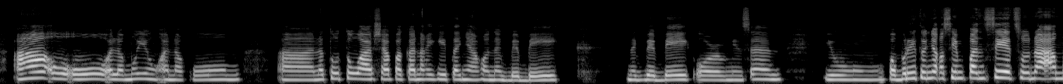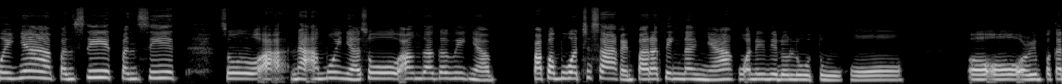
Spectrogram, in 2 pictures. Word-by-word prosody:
Ah. 285 +5 +7
Oo, 240 -1 +1
alam 225 -1 0
mo 235 +2 -1
'yung 250 -3 -4
anak 215 -2 -3
ko, 220 +1 -4 0.4
ah, 210 -1 -2
natutuwa 250 +1 +1
siya 235 0 0
'pag 235 -2 -1
ka 230 - +2
nakikita 230 -1 -2
niya 220 -2 -2
ako 220 - -2
nag-be-bake, 200 +1 -1 0.6
nag-be-bake 210 0 -1
or 205 -1 -1
minsan 230 +3 -2 0.4
'yung 215 -1 -2
paborito 255 +6 +2
niya 290 0 +2
kasing 290 +1 0
pansit, 290 0 +4
so, 285 - 0
naamoy 275 0 +4
niya, 305 -1 +2
pansit, 310 +6 0
pansit. 285 +2 -3 0.4
So, 265 -1 0
ah, - - +2
naamoy 260 +4 0
niya. 230 -2 +1
So, 270 0 +1
ang 270 0 -1
gagawin 275 -1 -3
niya 215 -3 -1 0.5
papabuhat 275 +1 +2
siya - - -12
sa 270 -4 +1
'kin 220 0 -1
para 250 0 +3
tingnan 250 -3 0
niya 230 +2 +1
kung 235 0 -3
ano 240 - -1
'yung 240 0 0
niluluto 220 -3 0
ko. 205 +1 -1 0.7
Oo, 230 0 +3 0.2
or 225 - +2
'yung 230 - +1
'pag 245 0 -2
235 Hz, 150 wpm, -19 LUFS, 215-270 Hz, 0.7 s, Ah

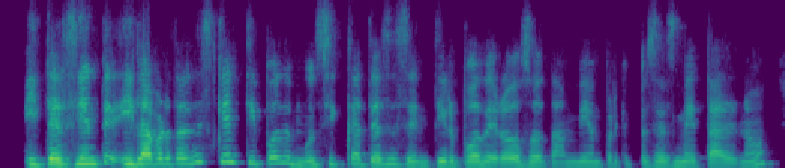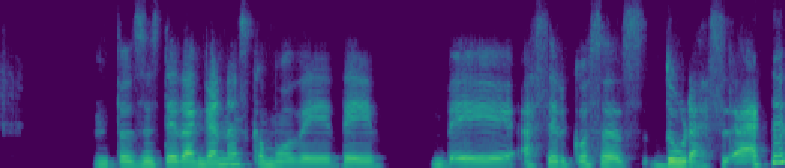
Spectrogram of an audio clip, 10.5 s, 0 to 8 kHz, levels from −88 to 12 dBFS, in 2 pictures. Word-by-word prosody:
Y 225 -1 +2
te 235 -2 +8
siente 250 +2 +3
y 250 -1 +5
la 235 -1 +10
verdad 245 +1 0
es 340 +1 -3
que 345 - 0
el 330 - 0
tipo 275 -2 -2
de 285 - -3
música 220 +3 -4
te 215 - -1
hace 235 +2 -2
sentir 190 -1 -3
poderoso 190 -2 0
también, 170 +2 -8
porque, - - -15
pues 175 +1 -12
es 175 +1 -4
metal, 170 -3 -3
¿no? 230 +9 -8 0.7
Entonces 195 +1 -2
te 195 -1 +2
dan 190 +1 +3
ganas 220 +3 0
como 190 -4 -3
de 175 -1 -2
de 175 0 -2 0.3
de 175 -3 -1
hacer 195 +1 -3
cosas 195 -3 -2
duras, 185 -4 +2
ah. 225 0 +2
195 Hz, 195 wpm, -23 LUFS, 175-225 Hz, 0.7 s, la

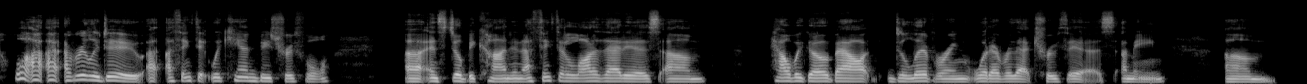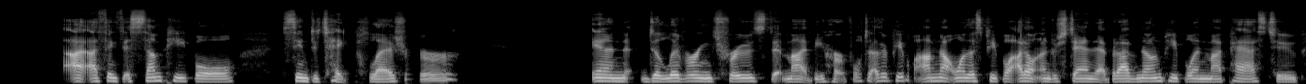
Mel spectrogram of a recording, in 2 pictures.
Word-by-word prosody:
Well, 260 +3 +2
I 210 0 +3
I 205 -1 +1
I - - +2
really 200 -1 +3
do. 160 -7 +4
I 155 - -1
I 155 - 0
think 165 +2 -4
that - - -3
we 160 -1 0
can 165 0 -1
be 150 -1 +1
truthful, 140 0 -5 0.7
uh, 140 -1 +5
and 150 -1 +2
still 155 -1 +2
be 135 - 0
kind 140 -1 +1
and 140 -1 0
I 140 - +2
think 175 +3 -4
that 165 - -1
a 150 - 0
lotta 145 +1 +2
that 145 -1 +2
is, 135 -1 +2
um, 130 -1 0 0.6
how 155 -1 +3
we 155 0 +2
go 150 0 +4
about 145 -2 +4
delivering 135 -2 +1
whatever 135 -1 +1
that 135 - 0
truth 130 0 -3
is. 130 -3 -3
I 135 - -2
mean, 130 - -3 0.6
um, 125 -1 -1 0.9
I - - +4
I - - +1
think 150 -1 -1
that - - -4
some 165 +3 +1
people 140 -4 -2 0.4
seem 155 -3 +1
to 140 - -4
take - - -4
pleasure 135 - -3 1.3
in 150 -2 +2 0.2
delivering 145 +1 +2
truths 145 +1 0
that - - -4
might 130 0 +1
be 125 - -4
hurtful 160 +4 -7
to - - -4
other 165 +2 -2
people; 170 +3 -5
I'm 155 +1 +1
not 155 -1 +2
one 155 0 +3
of - - +2
those 150 0 -1
people, 145 -3 -3
I 140 - +2
don't 145 -1 +2
understand 140 0 -1
that, - - -1
but 135 - -2
I've 135 -1 +3
known 145 +2 +1
people 145 -3 -3
in 135 -1 +1
my 130 -1 0
past 140 0 -3
who 65 0 -3
145 Hz, 180 wpm, -23 LUFS, 135-155 Hz, 1.3 s, uh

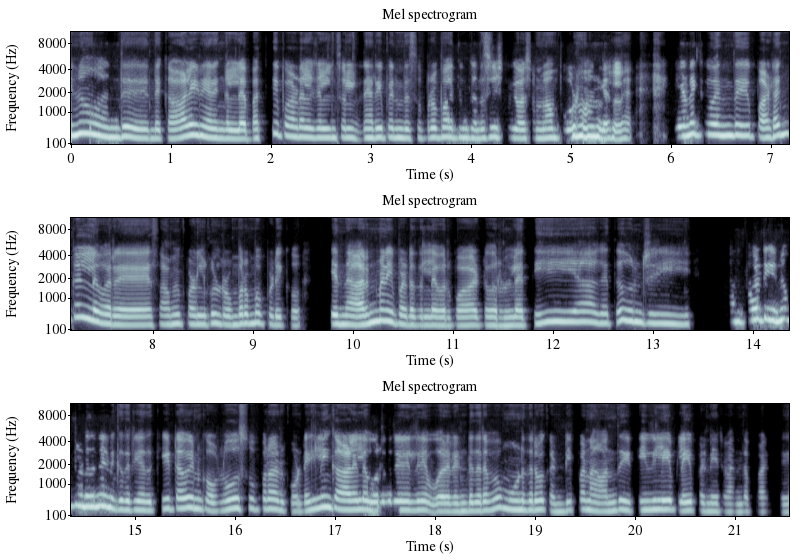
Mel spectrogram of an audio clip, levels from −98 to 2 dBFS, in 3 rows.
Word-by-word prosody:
இன்னும் 310 +2 +5
வந்து 235 +1 +3 0.2
இந்தக் 205 0 -4
காலை 235 +7 +3
நேரங்கள்ல 210 -4 +2
பக்திப் 215 +8 -5
பாடல்கள்ன்னு 225 -3 +1
சொல்லி 225 -1 0
நிறைய 220 +1 +2
பேர் 230 -1 -1
இந்தச் 215 -1 -2
சுப்ரபாதம், 225 +1 -1
கந்த 210 +1 -1
சஷ்டி 235 -1 -3
கவசம் 210 0 -2
எல்லாம் 220 +1 +1
போடுவாங்க 245 0 +5
இல்ல. 190 -1 +4 0.6
எனக்கு 280 +2 +2
வந்து 275 0 +4 0.2
படங்கள்ல 295 +9 +2
வர்ற 205 -2 +1 0.4
சாமி 210 +1 -3
பாடல்கள் 215 +1 -2
ரொம்ப 200 +2 -2
ரொம்பப் 235 -1 -2
பிடிக்கும். 190 -2 -7 0.3
இந்த 210 -1 0
அரண்மனை 270 +7 +3
படத்தில 195 -2 -1
ஒரு 180 - -8
பாட்டு 190 +1 -2
வரும்ல 185 +1 -1
தீயாக 270 +1 0 0.2
தோன்றி 265 -5 0 0.7
அந்தப் 265 -1 -4
பாட்டு 315 +1 +2
என்ன 280 +2 +4
பண்றதுன்னே 295 -1 +3
எனக்குத் 225 -5 +1
தெரியாது. 215 -1 -1
கேட்டாவே 250 +1 0
எனக்கு 230 -4 -2
அவ்வளோ 220 +6 0
சூப்பரா 240 0 -4
இருக்கும். 190 -3 -7
டெய்லியும் 270 +5 +1
காலையில 225 0 +3
1 205 - -2
தடவையோ, 215 0 +1 0.2
இல்ல 185 +1 0
2 190 +1 -2
தடவ 210 +6 -1
3 220 -1 +1
தடவ 220 +1 +1
கண்டிப்பா 200 +5 -7
நான் 190 -2 -3
வந்து 200 +4 -2 0.2
டிவிலேயே 225 +1 +1
ப்லே 200 0 +1
பண்ணிருவேன் 185 -1 -8
அந்த 180 +1 -9
பாட்டு. 175 -1 -13
225 Hz, 175 wpm, -20 LUFS, 205-250 Hz, 0.7 s, இன்னும்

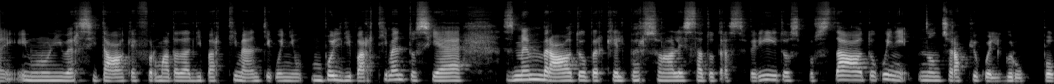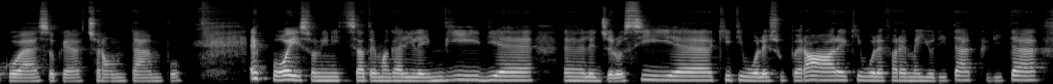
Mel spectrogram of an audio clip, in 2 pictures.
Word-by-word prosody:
in 195 -2 -4
un'università, 180 -2 0
che 175 +1 -7
è - - -10
formata 175 0 -3
da 175 -1 +2
dipartimenti, 175 0 -4
quindi 170 0 -5
un 190 -1 -3
po' 210 +3 +2
il 205 - +1
dipartimento 185 +4 -1
si 185 0 +3
è 180 0 +3 0.4
smembrato, 195 -3 +5
perché 180 0 -2
il 180 0 -2
personale 185 -2 -1
è - - +1
stato 175 -1 -1
trasferito, 185 +4 -4
spostato, 195 +3 +3
quindi 215 -7 -2
non 190 -1 -3
c'era 180 -2 +2
più 170 +2 -7
quel 155 -2 -2
gruppo 165 -1 -3
coeso 160 0 0
che 155 0 -5
c'era 160 0 -1
un 160 +1 -8
tempo. 160 +2 -6 0.6
E 275 0 +1
poi, 205 -1 +6
sono 185 -2 -1
iniziate 175 0 -1
magari 170 0 0
le 165 - +3
invidie, 190 +1 0 0.3
ehm, 180 -1 -2
le 170 -1 +1
gelosie, 190 +3 +1
chi 200 +1 -6
ti 200 - -7
vuole 175 -2 +1
superare, 195 +2 +2
chi 195 0 -8
vuole 180 -1 +1
fare 180 0 -3
meglio 170 -1 -4
di 170 0 -11
te, 195 -1 -2
più 160 - -21
di 165 +1 -15
te. 200 -1 +1
180 Hz, 160 wpm, -21 LUFS, 170-195 Hz, 0.6 s, poi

